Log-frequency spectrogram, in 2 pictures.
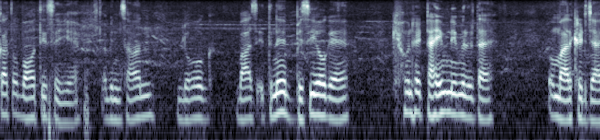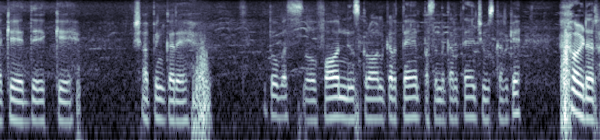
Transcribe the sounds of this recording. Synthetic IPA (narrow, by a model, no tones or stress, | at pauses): kat̪obɔɦʊt̪ɦisɐɦiɦɛːɐbɪnsaːn | loːɡ | baːzɪ̰t̪nebɪsiɦoɡɐeɦɛ̃ | keʊnɦẽʈaːɪmnɐɦĩmɪlt̪aɦɛː | oːmaːɾkeʈd͡ʒaːked̪eːkʰːe | ʃɔːpɪ̃ŋɡkɐɾẽː | t̪obɐsfoːnɪskɾɔːlkɐɾt̪eɦɛ̃pɐsə̃nd̪kɐɾt̪eɦɛ̃ːt͡ʃuːzkɐɾke | ɔːɾɖəɾ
